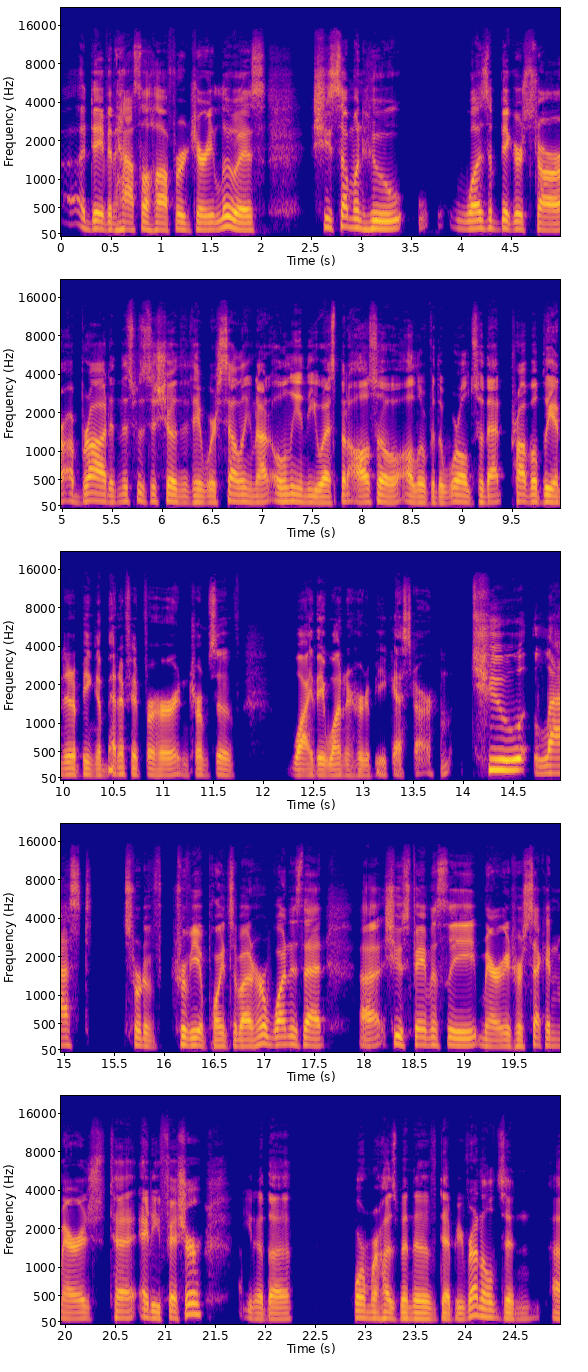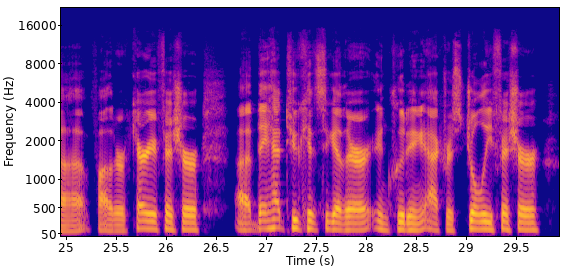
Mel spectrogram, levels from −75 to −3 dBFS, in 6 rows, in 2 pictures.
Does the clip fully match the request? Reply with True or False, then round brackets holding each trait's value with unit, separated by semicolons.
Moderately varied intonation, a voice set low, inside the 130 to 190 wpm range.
False (3.7 semitones; 120 Hz; 205 wpm)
